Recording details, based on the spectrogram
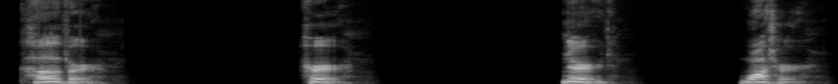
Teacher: the vowel sound actually is smaller than the R. This is called R-controlled words. All the vowels are weaker.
